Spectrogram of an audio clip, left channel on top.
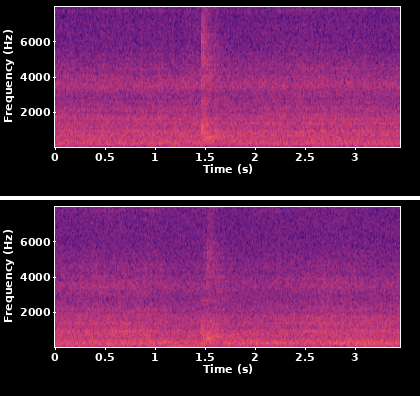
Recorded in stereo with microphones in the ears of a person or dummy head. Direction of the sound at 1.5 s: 85° left.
